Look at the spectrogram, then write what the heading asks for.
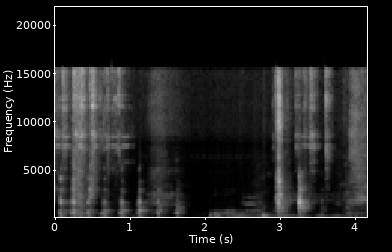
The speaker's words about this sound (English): I have never met a dog that makes as many noises as your freaking dog. And they're so different, and like one right after the other. Like, it's not like some dogs like sometimes bark and sometimes like howl or yodel.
